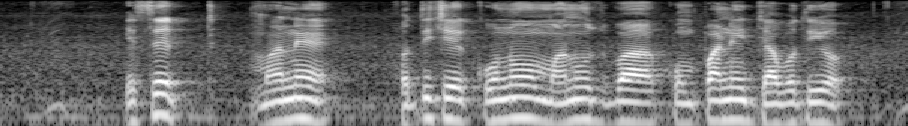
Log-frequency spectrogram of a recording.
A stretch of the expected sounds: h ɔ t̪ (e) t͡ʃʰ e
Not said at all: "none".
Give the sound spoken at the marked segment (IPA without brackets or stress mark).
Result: i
